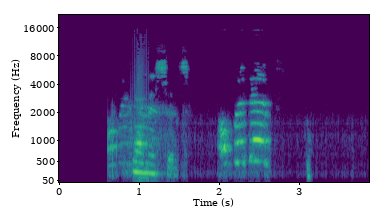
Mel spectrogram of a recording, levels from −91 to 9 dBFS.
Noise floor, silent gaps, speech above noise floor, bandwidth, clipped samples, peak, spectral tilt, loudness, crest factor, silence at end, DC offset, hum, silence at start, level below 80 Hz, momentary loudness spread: -68 dBFS; none; 48 dB; 7.8 kHz; under 0.1%; -4 dBFS; -4 dB/octave; -20 LUFS; 18 dB; 0.75 s; under 0.1%; none; 0.6 s; -60 dBFS; 19 LU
